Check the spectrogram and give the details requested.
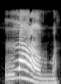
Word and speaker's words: lamb: is some fed the lamb remember the bee is silent sam fed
